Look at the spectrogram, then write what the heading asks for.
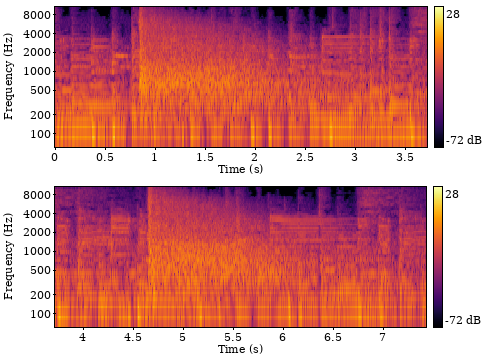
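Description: Gunshots at a shooting practice outing, two loud sharp blasts a few seconds apart, each followed by a long rumbling echo and dense background noise.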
